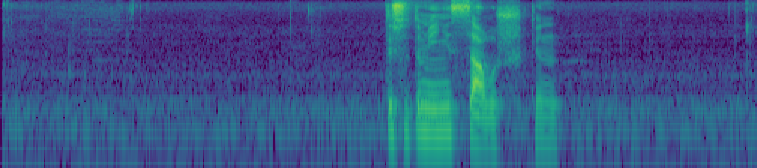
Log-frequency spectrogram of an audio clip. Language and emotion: Russian, angry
